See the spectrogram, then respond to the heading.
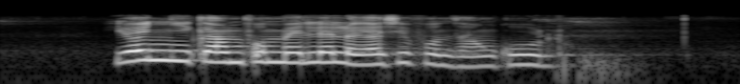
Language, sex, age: Tsonga, female, 23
